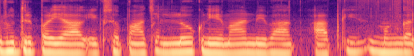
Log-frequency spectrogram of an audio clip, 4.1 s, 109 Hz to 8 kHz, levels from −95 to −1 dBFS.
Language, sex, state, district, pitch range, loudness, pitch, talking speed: Hindi, male, Uttarakhand, Tehri Garhwal, 140-155 Hz, -14 LUFS, 145 Hz, 145 wpm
